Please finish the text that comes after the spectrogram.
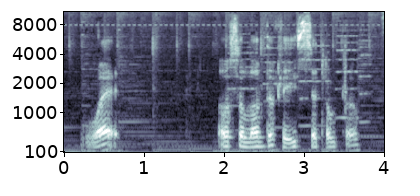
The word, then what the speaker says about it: Satoko: Also love the face, Satoko. They kept getting used to saying her name correctly, not Sadako, which is how I pronounced it the whole first chapter.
